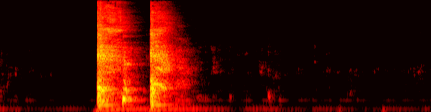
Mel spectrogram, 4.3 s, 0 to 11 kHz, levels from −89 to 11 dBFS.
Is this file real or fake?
real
